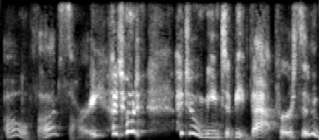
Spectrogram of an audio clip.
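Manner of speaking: embarrassed laughing sorry; laughing apology. Retold or imitated. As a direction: laugh it off sheepishly.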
